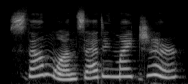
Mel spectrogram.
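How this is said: It is said in an average voice.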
